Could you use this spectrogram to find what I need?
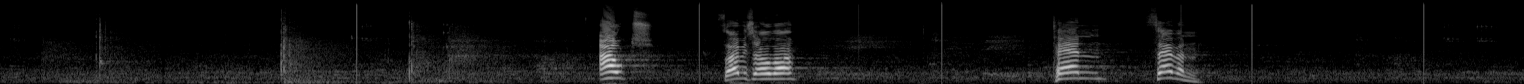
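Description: A badminton racket strikes a shuttlecock with sharp pops.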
